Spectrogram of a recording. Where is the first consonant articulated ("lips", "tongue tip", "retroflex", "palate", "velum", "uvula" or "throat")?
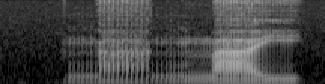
velum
